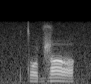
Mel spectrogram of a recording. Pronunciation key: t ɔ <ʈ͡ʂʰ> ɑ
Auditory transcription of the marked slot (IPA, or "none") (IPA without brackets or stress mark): ɖ͡ʐ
